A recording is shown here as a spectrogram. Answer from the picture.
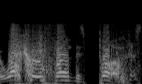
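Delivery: really aggressive, very loud tone. Echoing what the others just said, in a really aggressive tone. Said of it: "I want to echo that in a really aggressive tone".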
